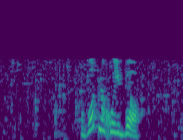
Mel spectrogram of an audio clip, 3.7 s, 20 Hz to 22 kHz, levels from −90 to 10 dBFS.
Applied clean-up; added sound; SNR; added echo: classical method Wiener filter.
